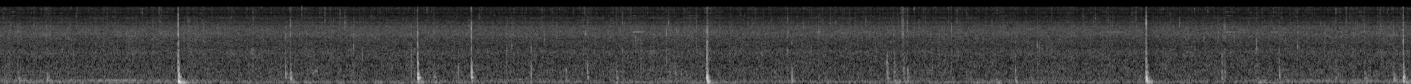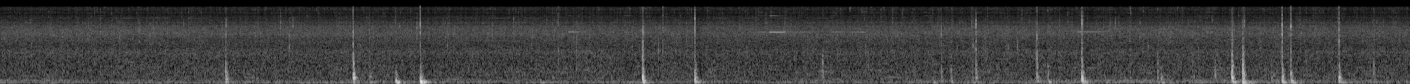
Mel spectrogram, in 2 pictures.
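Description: Steady rain hiss, with large drops landing close by in sharp, irregular taps that come more often near the end.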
